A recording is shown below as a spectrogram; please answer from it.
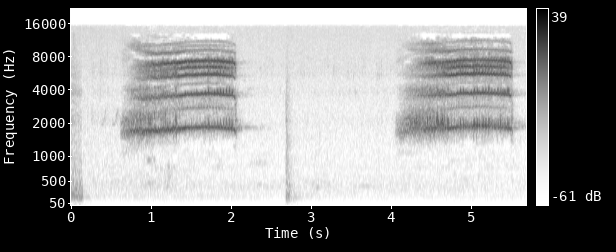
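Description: A Barn Owl gives two long, harsh, hissing screeches, each about one and a half seconds, with a short click heard between them.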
